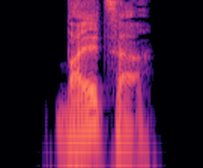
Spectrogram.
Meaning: a surname
- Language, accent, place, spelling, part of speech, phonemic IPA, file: German, Germany, Berlin, Balzer, proper noun, /ˈbalt͡sɐ/, De-Balzer.ogg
